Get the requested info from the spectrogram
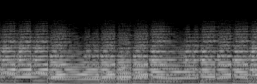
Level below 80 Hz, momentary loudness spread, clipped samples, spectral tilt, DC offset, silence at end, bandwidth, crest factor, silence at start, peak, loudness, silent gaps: -52 dBFS; 2 LU; under 0.1%; -4.5 dB/octave; 2%; 0 s; 10 kHz; 14 dB; 0 s; -10 dBFS; -22 LUFS; none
